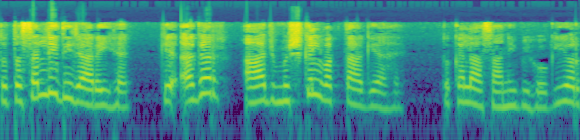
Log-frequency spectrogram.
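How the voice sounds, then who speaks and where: Her intonation is lively as a woman uses a plain, everyday voice at a medium pitch. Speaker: Islamic scholar. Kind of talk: religious lecture on Quran.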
